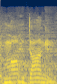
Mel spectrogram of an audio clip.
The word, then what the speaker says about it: Mamdani: And furthermore, the name is Mamdani. M-A-M-D-A-N-I. You should learn how to say it because we got to get it right.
